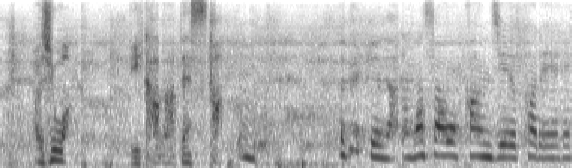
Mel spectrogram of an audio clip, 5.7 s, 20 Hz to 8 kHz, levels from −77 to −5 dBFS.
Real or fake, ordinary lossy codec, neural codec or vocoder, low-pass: fake; none; codec, 16 kHz, 0.8 kbps, ZipCodec; none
